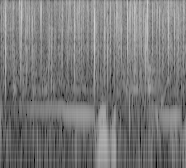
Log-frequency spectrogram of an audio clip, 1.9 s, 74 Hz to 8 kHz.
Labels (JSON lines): {"label": "biophony, cascading saw", "recorder": "SoundTrap 600 or HydroMoth"}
